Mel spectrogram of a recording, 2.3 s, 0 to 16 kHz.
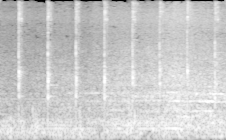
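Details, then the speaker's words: Kawasaki Barako 175 with sand in the engine, less than 6 months after an overhaul. With the crankshaft removed, the connecting rod is rocked by hand and gives sharp metallic clacks from excessive side clearance. It feels slightly rough, and the big-end bearing is possibly failing. "Medyo malaki ang clearance at awang ng kanyang connecting rod sa both side. So sideways yung kanyang galaw, natural po na may galaw. Pero ito yung isang unit na to, medyo malaki yung clearance."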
